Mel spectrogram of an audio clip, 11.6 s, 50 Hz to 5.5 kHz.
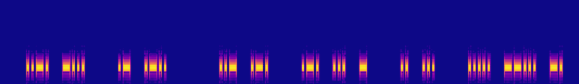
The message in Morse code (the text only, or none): FB AL UR RST IS 57N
